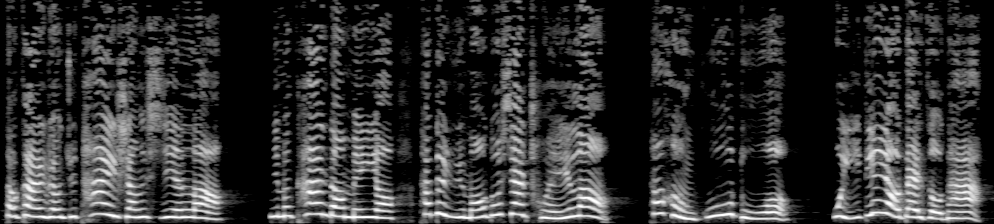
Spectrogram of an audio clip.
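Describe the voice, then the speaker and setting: A woman's voice: very high voice, animated, moderate pace, fairly bright tone, voice pushed up. A woman voicing a caring young girl who talks in an urgent, pleading way.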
